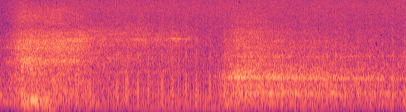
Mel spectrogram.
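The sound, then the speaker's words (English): A group breathes in through the nose and out through the mouth together, making two long, airy, hissing breaths one after the other with no talking. “I want you to breathe in through your nose and out through your mouth. Let's all do it together.”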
